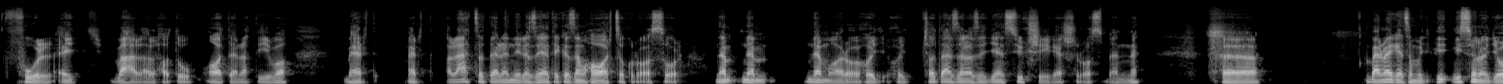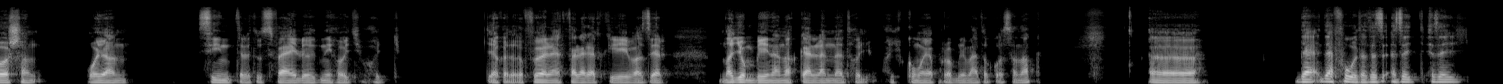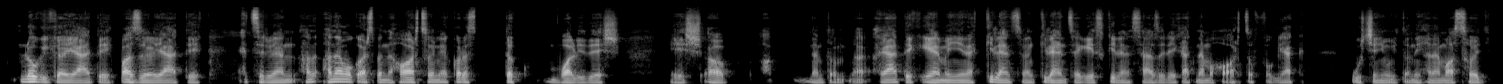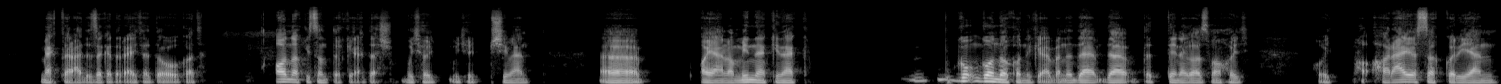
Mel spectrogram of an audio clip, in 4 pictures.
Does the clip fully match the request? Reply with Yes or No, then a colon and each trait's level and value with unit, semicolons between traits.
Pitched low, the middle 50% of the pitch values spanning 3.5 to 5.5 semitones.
No: very low, 95 Hz; average, 3.0 semitones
